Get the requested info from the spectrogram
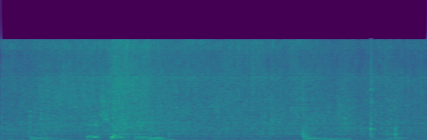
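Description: Pork hocks with mushrooms and banana blossoms sizzling in a hot pan as they are stirred, with a few light clicks near the end.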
